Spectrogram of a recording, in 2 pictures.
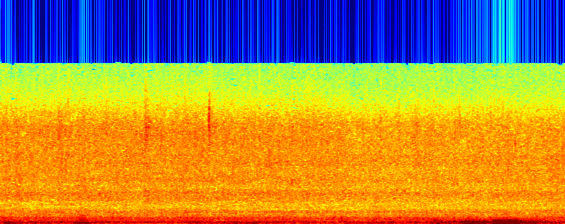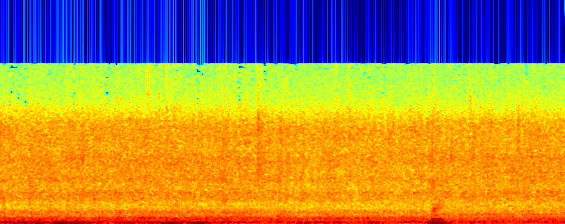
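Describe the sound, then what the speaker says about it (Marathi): Heavy monsoon rain pours in a constant wash of hiss while a low thunder rumble swells in the middle and fades, with a softer rumble later on. "हे वाटतं कसा ढगाचा कडकडाट चाललेला आहे"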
